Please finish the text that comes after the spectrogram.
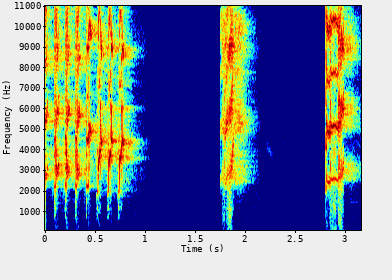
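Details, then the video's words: Lovebird call with ngetik and ngekek, used as a lure for a fast reply: a burst of six quick, high, scratchy chips in under a second, then two separate harsh squawks after pauses. "Suara burung Lovebird memanggil di sertai ngetik ngekek pancingan labet cepat respon"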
